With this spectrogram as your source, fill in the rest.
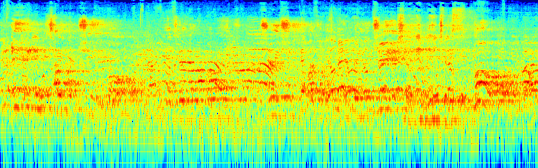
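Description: A man shouts commands loudly.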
